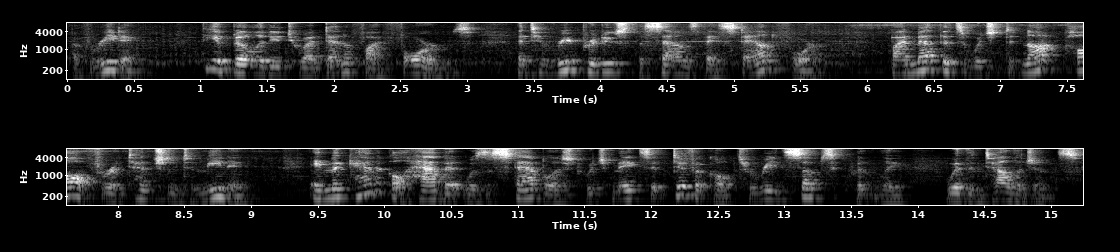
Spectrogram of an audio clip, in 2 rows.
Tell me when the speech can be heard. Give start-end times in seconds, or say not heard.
0.1-15.1.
